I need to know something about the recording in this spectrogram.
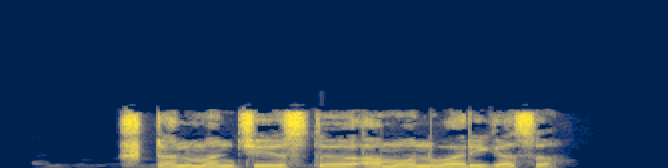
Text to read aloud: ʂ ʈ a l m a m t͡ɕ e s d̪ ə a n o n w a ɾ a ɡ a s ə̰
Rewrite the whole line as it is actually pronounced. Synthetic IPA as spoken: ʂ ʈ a l m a n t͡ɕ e s t̪ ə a m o n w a ɾ i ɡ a s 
